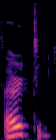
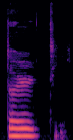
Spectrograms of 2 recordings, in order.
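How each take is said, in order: First: THIRTY with the tongue between the teeth; interdental TH. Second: THIRTY said with a plain T, like "turty". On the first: Teacher models THIRTY for beginners, interdental th. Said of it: "tem esse som interdental". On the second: Teacher offers learners an easier THIRTY, T-sound substitute. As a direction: swap the th of THIRTY for a hard T. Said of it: "Se você não conseguir falar". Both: Shown as a demonstration.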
